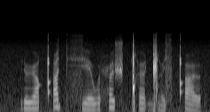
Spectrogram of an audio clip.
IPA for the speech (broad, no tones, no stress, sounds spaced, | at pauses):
ɾ ʉ qʼ ɛ tʲ sʲ ɛ w ħ y ʃ ǃʰ œ ɡ͡ǁ œ sʲ qʼ ɵ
